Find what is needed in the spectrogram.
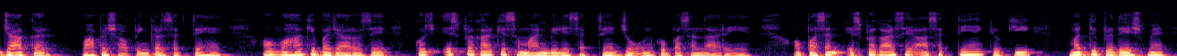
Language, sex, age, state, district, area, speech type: Hindi, male, 45-60, Madhya Pradesh, Bhopal, urban, spontaneous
